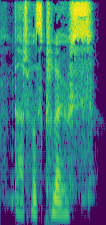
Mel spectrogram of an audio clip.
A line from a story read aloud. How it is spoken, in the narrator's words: Kat muttered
